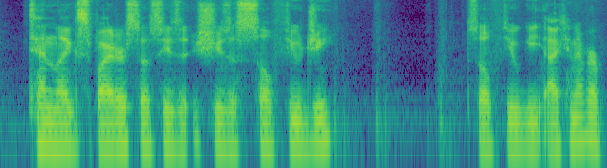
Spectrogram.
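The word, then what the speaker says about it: solifugae: Actually, it's pronounced sulfugi.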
